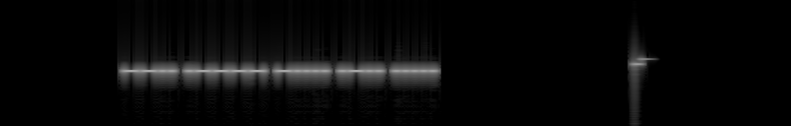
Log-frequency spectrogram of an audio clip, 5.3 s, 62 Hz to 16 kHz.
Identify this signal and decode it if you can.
Morse code, heard as a keyed tone, about 38 wpm, 700 Hz. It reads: Z16L5
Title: Code Groups - 5 Letter:Numbers - 40wpm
